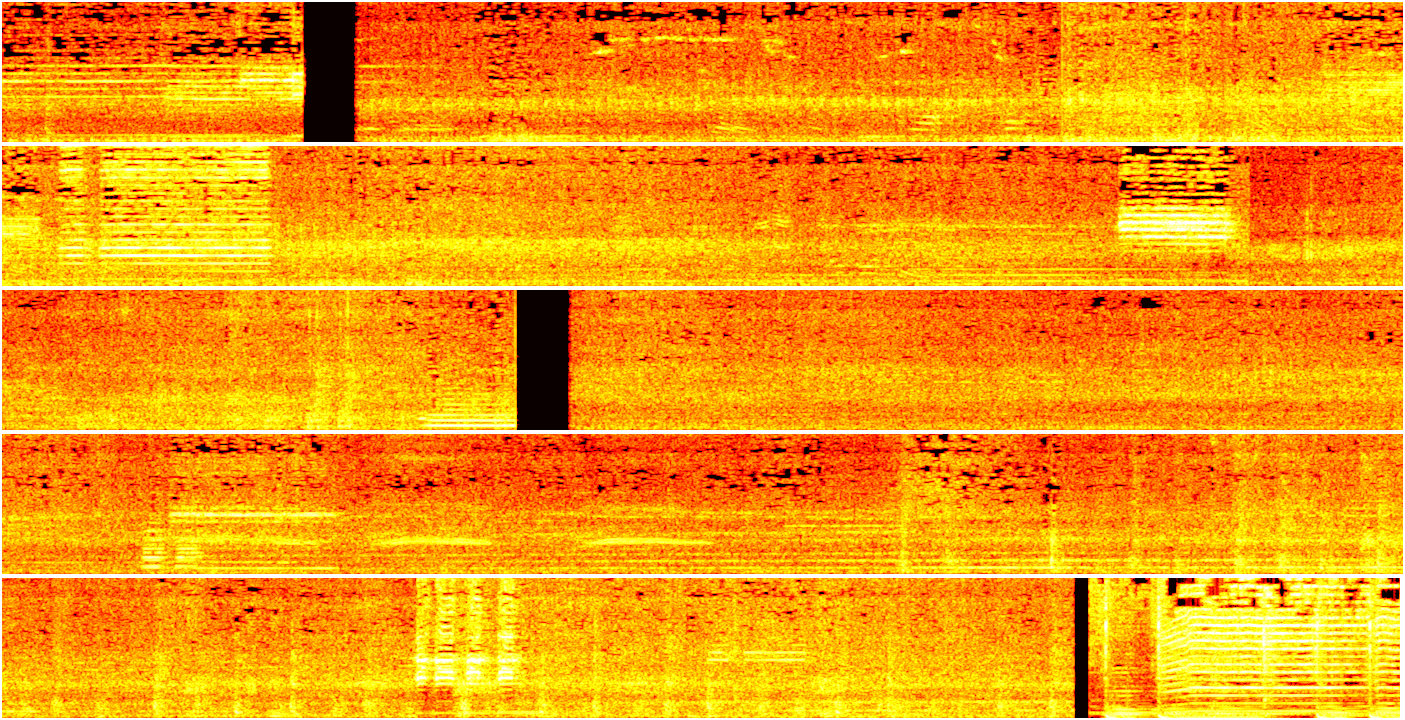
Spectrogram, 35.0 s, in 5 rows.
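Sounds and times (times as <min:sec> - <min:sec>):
train rumbling: 0:01.8 - 0:33.4
train horn: 0:07.0 - 0:08.4, 0:10.9 - 0:13.2, 0:16.1 - 0:16.6, 0:21.7 - 0:28.2.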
